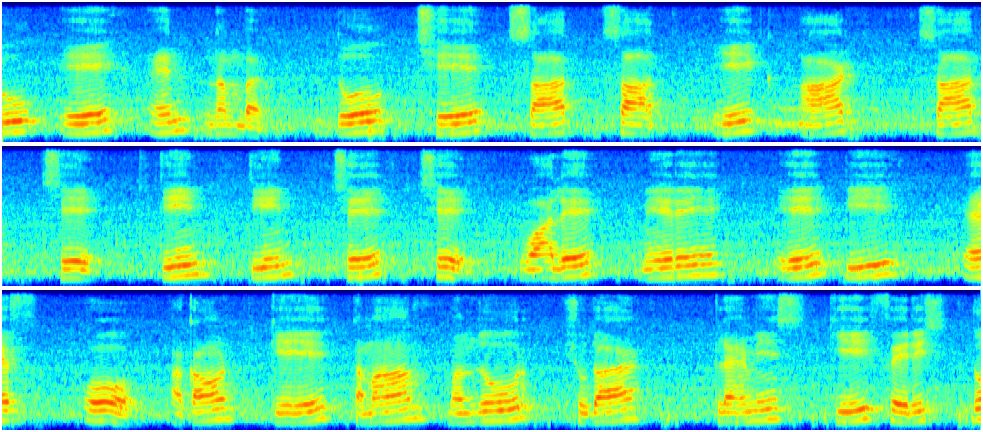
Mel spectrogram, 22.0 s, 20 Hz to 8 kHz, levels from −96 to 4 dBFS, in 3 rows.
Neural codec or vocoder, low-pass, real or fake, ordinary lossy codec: vocoder, 22.05 kHz, 80 mel bands, WaveNeXt; 7.2 kHz; fake; none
